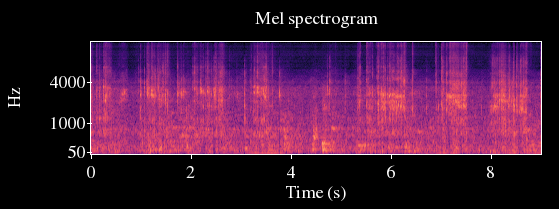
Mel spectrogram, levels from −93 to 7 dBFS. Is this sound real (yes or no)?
no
